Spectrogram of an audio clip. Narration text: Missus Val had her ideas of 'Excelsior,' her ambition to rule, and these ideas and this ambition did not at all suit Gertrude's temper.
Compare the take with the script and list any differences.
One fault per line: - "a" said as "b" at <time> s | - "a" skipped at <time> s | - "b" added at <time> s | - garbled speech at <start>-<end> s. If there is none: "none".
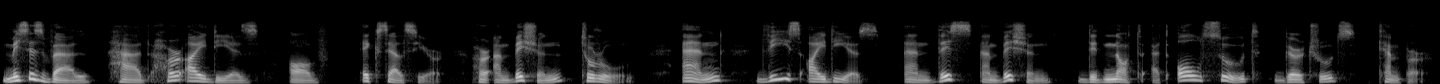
none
